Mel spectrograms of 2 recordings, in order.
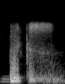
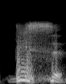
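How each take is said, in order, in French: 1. La consonne finale se prononce KS. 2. La consonne finale se prononce S. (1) "ما تنقولوش dix" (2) "On écrit X et on prononce C"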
